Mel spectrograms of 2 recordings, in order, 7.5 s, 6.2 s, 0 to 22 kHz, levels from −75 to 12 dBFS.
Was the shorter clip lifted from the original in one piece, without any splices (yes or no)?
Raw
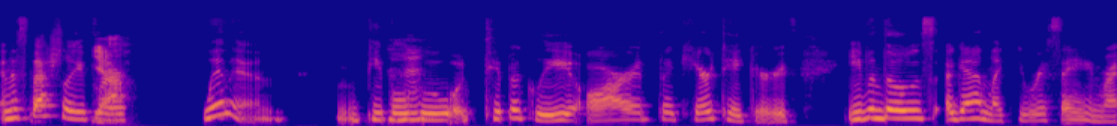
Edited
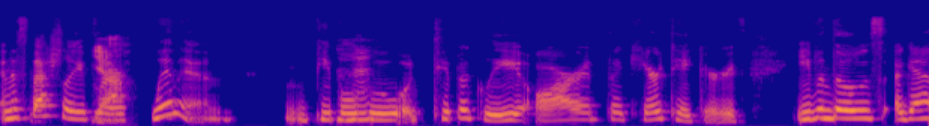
no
